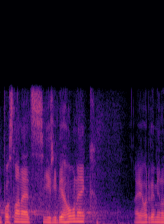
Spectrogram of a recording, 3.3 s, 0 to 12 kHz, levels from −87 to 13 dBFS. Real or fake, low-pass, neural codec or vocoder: real; 7.2 kHz; none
